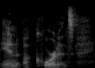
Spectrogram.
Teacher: this phrase of course we can link those first two words we can link that consonant n in in with the vowel sound in accordance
